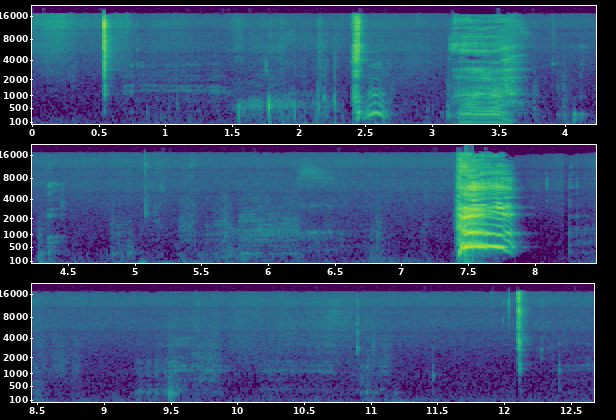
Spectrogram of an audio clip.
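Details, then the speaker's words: A few abrupt, jerky voiced gulps separated by silence, one loud, from a person with very odd hiccups who thinks they ate too fast; hiccups. "I think I ate too fast. Uh, well, that didn't work. Got the weirdest hiccups ever."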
